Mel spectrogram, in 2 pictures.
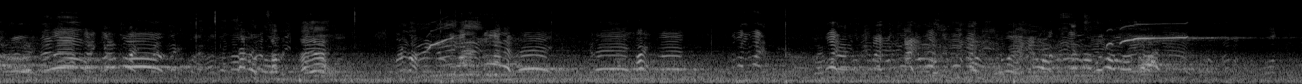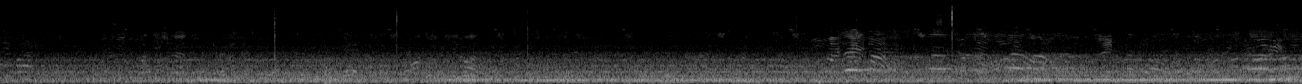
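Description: Men shout and call to each other outdoors.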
